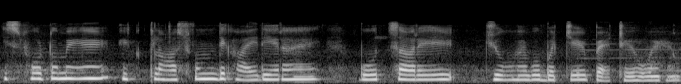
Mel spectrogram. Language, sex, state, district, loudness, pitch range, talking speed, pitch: Hindi, female, Himachal Pradesh, Shimla, -15 LUFS, 215-255 Hz, 160 wpm, 225 Hz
